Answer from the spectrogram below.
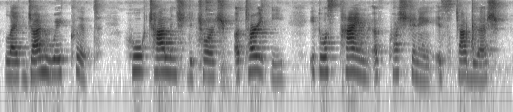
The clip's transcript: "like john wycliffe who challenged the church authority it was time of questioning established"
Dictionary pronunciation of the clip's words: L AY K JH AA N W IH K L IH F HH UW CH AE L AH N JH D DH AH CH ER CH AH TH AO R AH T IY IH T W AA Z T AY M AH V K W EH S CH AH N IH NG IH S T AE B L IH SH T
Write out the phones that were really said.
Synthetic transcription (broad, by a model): L AY K JH AA N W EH K L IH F HH UW CH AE L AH N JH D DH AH CH ER CH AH T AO R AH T IY IH T W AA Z T AY M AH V K W EH S CH AH N IH NG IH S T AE B L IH SH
